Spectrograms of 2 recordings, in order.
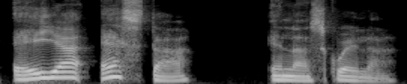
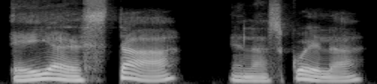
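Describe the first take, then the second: First: The stress in está is on the first syllable. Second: The stress in está is on the second syllable. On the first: The speaker calls it wrong. "Sounds weird, right?" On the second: The speaker calls it right. "let me repeat the correct way"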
